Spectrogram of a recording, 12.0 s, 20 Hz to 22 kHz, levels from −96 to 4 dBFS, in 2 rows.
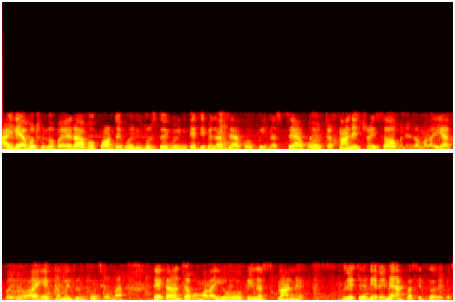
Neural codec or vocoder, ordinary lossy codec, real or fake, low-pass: codec, 44.1 kHz, 7.8 kbps, DAC; none; fake; 5.4 kHz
